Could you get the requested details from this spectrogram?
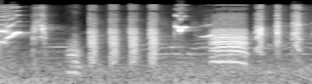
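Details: Male Javan myna song for luring starlings: short whistled slurs and clipped chatter notes, then a long harsh buzzy rasp before more quick clicks.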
